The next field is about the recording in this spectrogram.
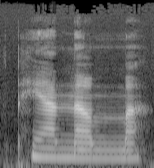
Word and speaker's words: Panem: I think it's a silent N. Panem.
